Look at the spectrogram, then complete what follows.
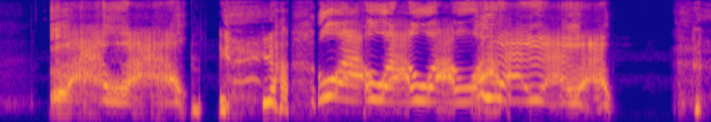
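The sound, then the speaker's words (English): A person vocally imitates the scream of Pokémon character Ash Ketchum being electrocuted: a strained, wavering scream with pitch warbling rapidly through several loud sustained bursts over about five seconds. “I'm sure people are loving listening to us do the Ash Ketchum getting electrocuted scream over and over again.”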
